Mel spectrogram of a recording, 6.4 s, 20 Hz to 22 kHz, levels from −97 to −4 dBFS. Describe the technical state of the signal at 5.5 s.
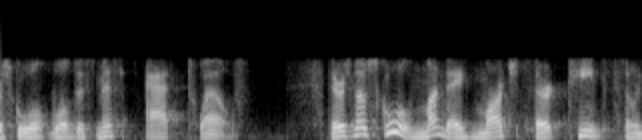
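At 5.5 s the speech carries G.729 codec damage, present across the whole clip. The codec rebuilds speech from a vocal tract filter, pitch prediction and sparse pulses, which fits an 8 kbit/s rate. Nothing passes above 3.8 kHz, and the sound is plainly rough and synthetic.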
